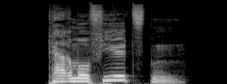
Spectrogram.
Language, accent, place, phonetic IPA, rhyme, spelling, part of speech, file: German, Germany, Berlin, [ˌtɛʁmoˈfiːlstn̩], -iːlstn̩, thermophilsten, adjective, De-thermophilsten.ogg
- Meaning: 1. superlative degree of thermophil 2. inflection of thermophil: strong genitive masculine/neuter singular superlative degree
